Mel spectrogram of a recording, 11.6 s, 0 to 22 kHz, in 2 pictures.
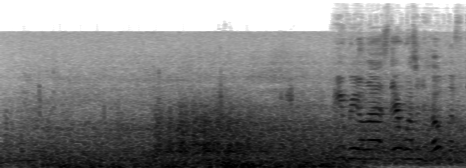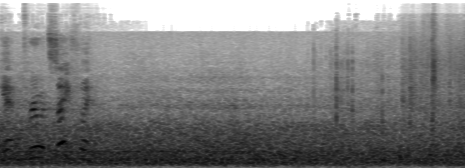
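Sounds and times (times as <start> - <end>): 
deep rumbling thunder from an approaching storm: 0.0 - 8.4
heavy wind: 0.0 - 11.6
speech: 4.9 - 7.1.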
